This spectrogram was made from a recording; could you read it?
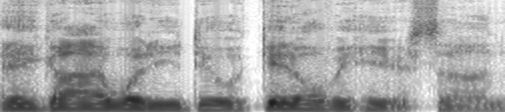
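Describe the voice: A man's put-on character voice at a fairly low pitch and a moderate pace.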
